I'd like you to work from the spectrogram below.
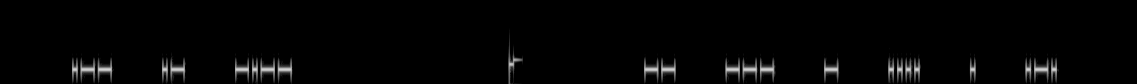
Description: Morse code, heard as a keyed tone, about 28 wpm, spaced as for 13 wpm, 690 Hz. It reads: WAY MOTHER
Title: 4x Character Spacing - Top 200 Words - 28wpm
